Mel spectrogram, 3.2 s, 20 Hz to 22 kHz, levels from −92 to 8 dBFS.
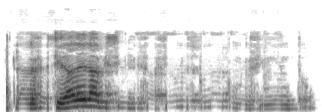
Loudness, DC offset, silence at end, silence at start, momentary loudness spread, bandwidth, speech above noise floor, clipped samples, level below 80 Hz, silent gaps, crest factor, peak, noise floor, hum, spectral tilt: -14 LUFS; under 0.1%; 0.15 s; 0.05 s; 27 LU; 7.2 kHz; 27 dB; under 0.1%; -60 dBFS; none; 16 dB; -2 dBFS; -42 dBFS; none; -5 dB/octave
